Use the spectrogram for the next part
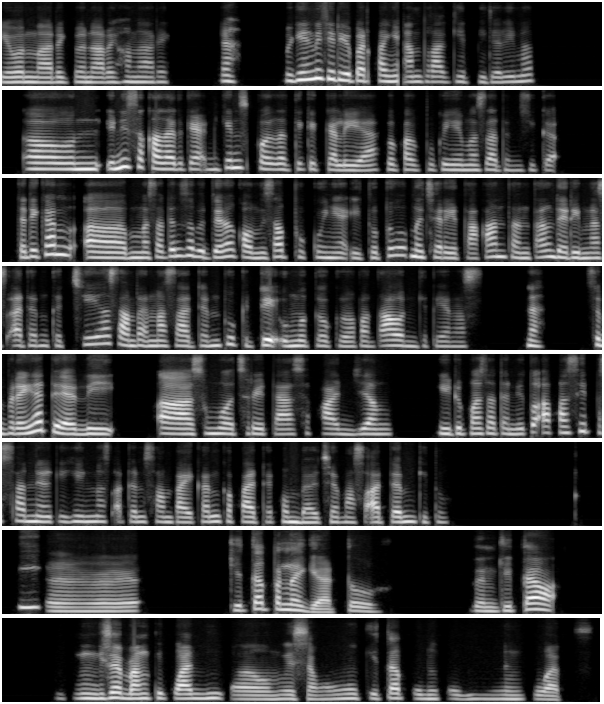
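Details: Adult speaker with cerebral palsy, after a fluent interviewer; dysarthria (cerebral palsy).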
